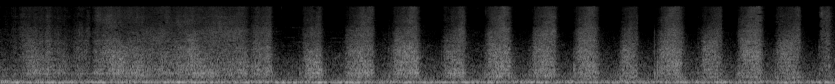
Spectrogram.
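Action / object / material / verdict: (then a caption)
scrape / synthetic turf doormat, plastic artificial grass / plastic turf / none. A hand brush scrubs a small, foamy green artificial-grass synthetic turf doormat, making a dense, bright, hissing rub. The scrubbing is continuous at first, then breaks into rhythmic back-and-forth strokes at about two per second over a steady low hum.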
